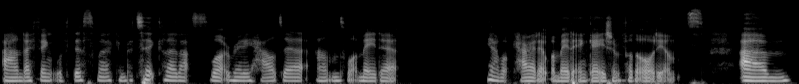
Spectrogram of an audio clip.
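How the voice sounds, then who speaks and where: A woman with a lowish, gravelly voice talks through a performance she saw, unhurried and reflective, with plenty of ums. The sound is dry and close, with no room around her. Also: level tone, dry recording. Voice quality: slightly croaky. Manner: thoughtful, hesitant with frequent ums. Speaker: dance reviewer co-host. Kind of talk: casual conversational review.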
